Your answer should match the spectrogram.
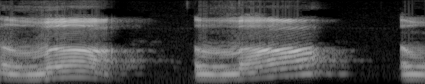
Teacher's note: zo Ayah Bunda dia tebal, diangkat pangkal lidahnya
